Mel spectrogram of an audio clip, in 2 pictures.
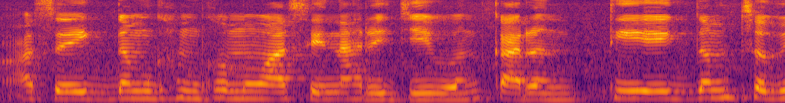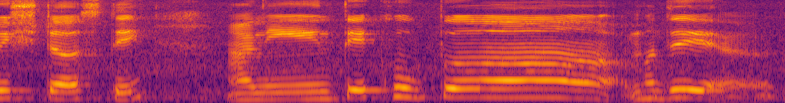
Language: Marathi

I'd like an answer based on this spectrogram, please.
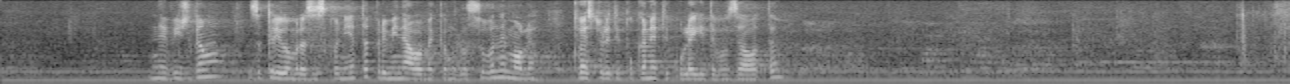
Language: Bulgarian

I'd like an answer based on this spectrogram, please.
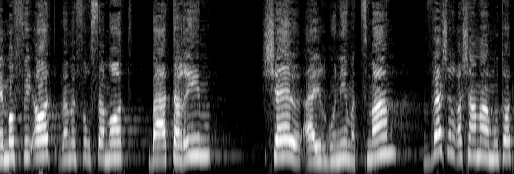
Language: Hebrew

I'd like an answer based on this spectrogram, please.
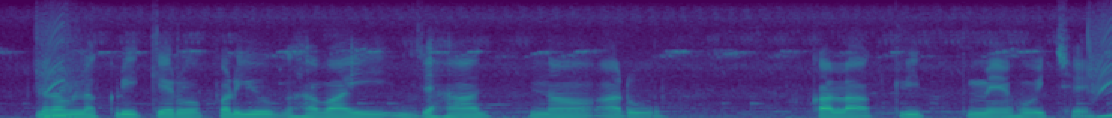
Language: Maithili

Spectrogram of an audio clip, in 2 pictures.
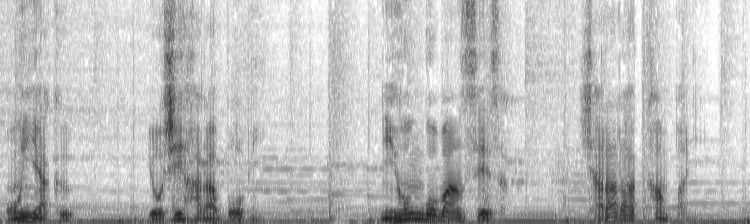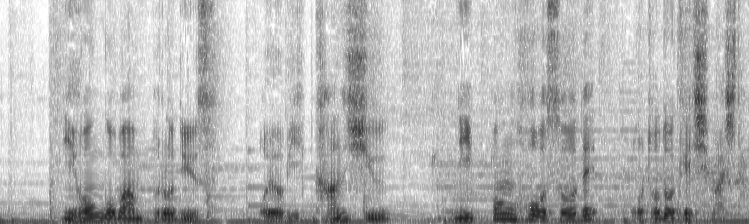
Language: Japanese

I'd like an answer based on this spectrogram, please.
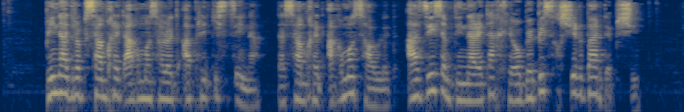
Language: Georgian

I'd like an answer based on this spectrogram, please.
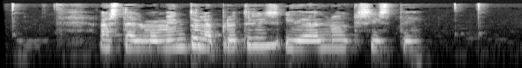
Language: Spanish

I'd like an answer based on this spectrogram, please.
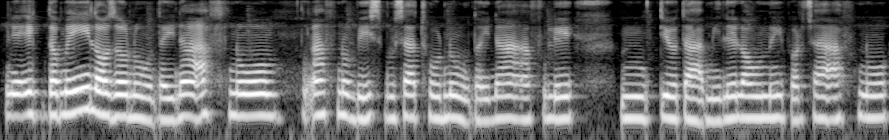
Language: Nepali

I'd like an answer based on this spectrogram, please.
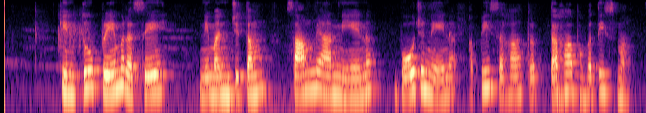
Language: Sanskrit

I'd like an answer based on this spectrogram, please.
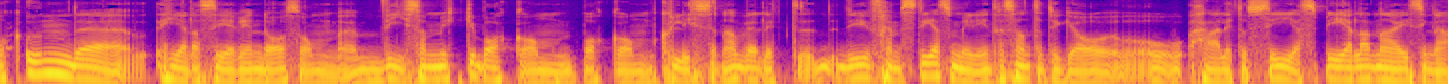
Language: Swedish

